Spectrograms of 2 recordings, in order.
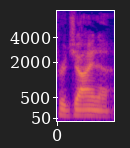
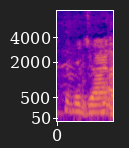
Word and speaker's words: Regina: It's pronounced Regina, and I'm not even kidding. – Regina. – I'm not even kidding. It's Regina. – You pat the vagina. – Like vagina. That's right.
